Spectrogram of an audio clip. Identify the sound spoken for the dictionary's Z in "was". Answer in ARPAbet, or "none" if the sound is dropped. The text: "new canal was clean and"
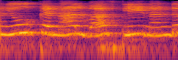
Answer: S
